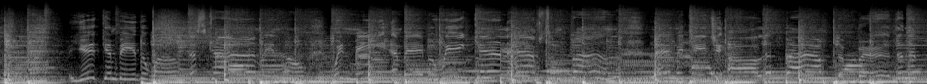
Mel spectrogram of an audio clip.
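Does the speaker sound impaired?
No.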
